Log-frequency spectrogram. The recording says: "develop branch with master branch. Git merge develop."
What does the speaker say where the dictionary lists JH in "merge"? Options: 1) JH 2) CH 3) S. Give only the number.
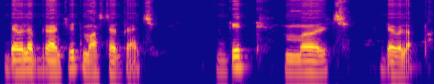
2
